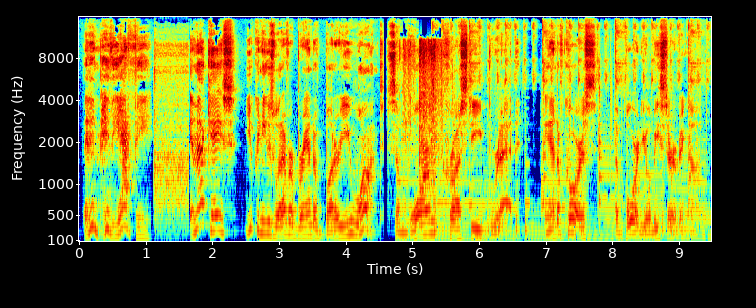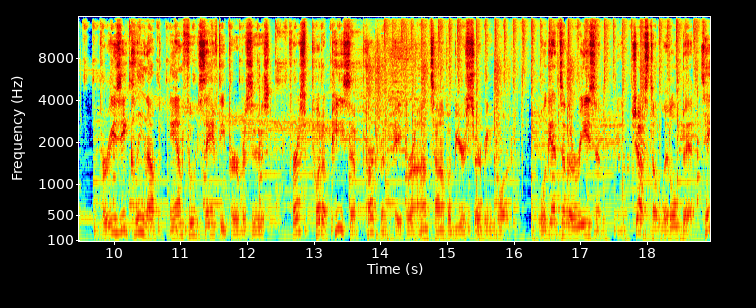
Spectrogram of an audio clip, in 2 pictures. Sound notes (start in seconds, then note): 1.0 static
